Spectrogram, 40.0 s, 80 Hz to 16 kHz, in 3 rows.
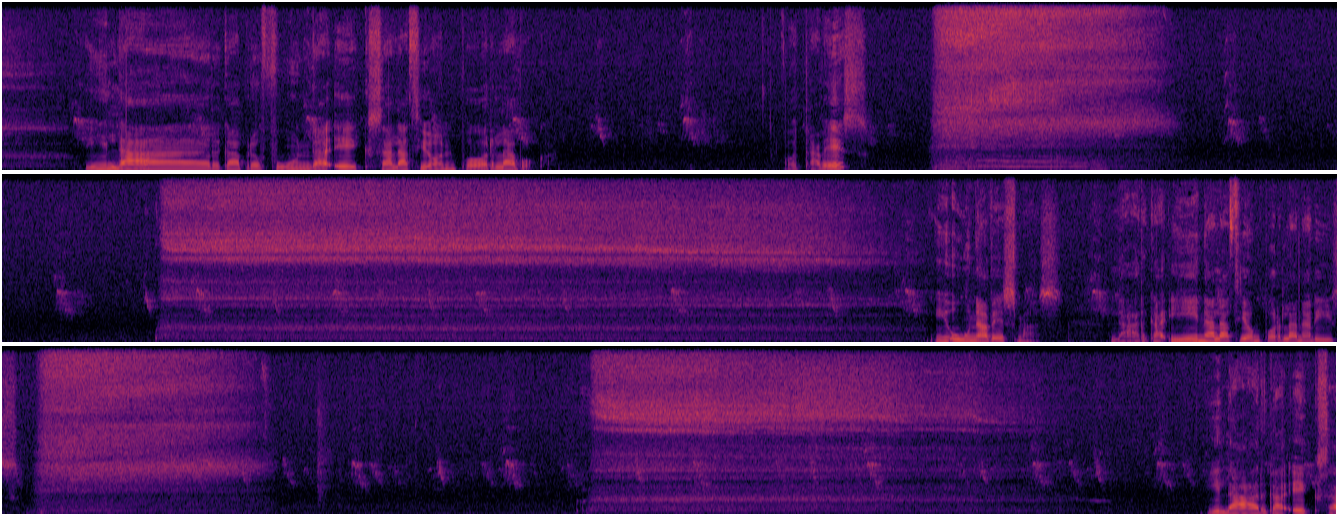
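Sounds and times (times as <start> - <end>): person inhaling through nose: 0.0 - 0.8, 9.3 - 11.8, 14.9 - 22.6, 27.0 - 29.4, 32.5 - 37.8.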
